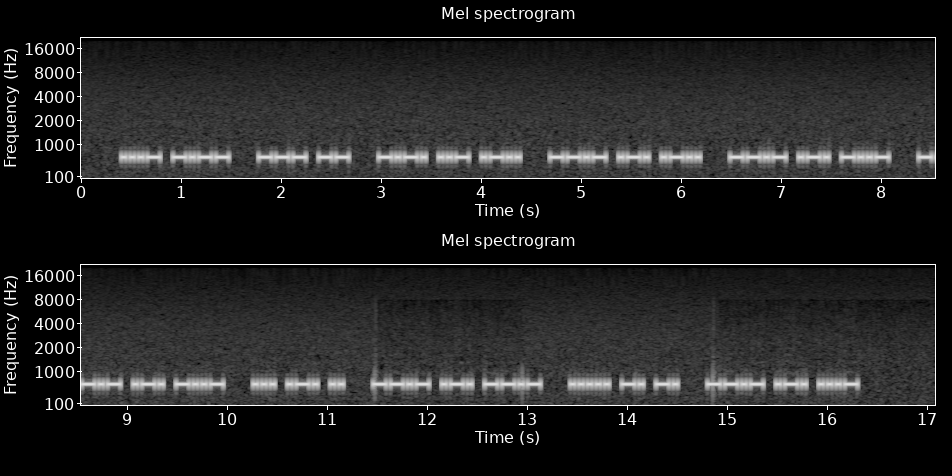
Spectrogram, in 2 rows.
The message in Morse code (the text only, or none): VY OM CUL QRL QRX QRX SRI QRQ 5NN QRV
